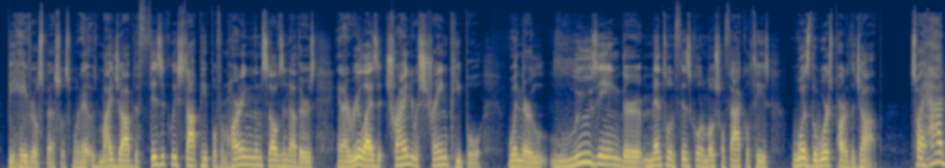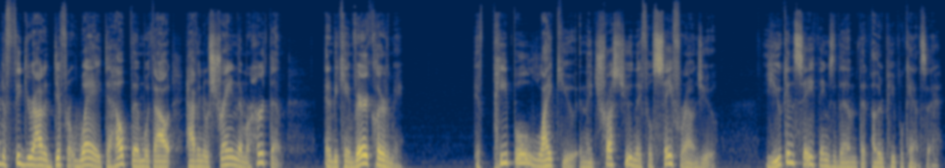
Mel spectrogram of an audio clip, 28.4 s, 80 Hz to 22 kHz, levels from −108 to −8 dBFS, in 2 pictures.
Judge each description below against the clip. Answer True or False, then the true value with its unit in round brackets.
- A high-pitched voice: False (130 Hz)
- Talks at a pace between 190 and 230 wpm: True (195 wpm)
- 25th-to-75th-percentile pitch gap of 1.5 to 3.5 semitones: False (5.1 semitones)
